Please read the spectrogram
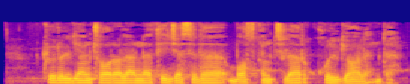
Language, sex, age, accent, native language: Uzbek, male, 18-24, Andijon, Uzbek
